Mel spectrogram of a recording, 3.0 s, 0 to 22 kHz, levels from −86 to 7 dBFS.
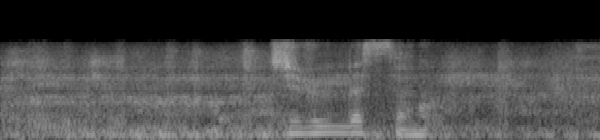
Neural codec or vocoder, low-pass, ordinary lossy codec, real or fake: codec, 16 kHz, 0.8 kbps, ZipCodec; 7.2 kHz; none; fake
